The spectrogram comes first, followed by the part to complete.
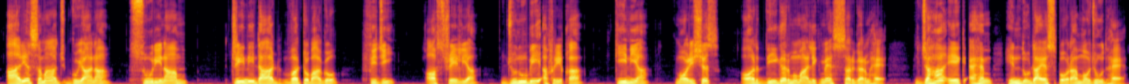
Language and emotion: Urdu, neutral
